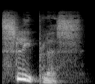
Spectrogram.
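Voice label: "sleepless", British English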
